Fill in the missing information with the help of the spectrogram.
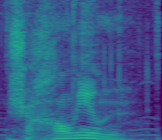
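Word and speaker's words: Schiehallion: Shehalion. I can't do it. – Shehalion. – That's better.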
